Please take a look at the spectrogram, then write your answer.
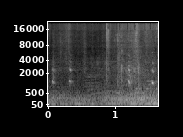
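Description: A chicken clucks several times in short, close calls over a faint rustling background.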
